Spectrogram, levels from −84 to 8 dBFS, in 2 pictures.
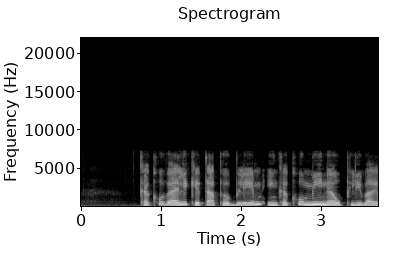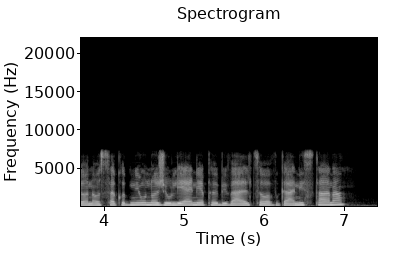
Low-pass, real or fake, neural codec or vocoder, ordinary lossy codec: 7.2 kHz; fake; codec, 16 kHz, 16 kbps, FunCodec, trained on LibriTTS, 50 frames a second; none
